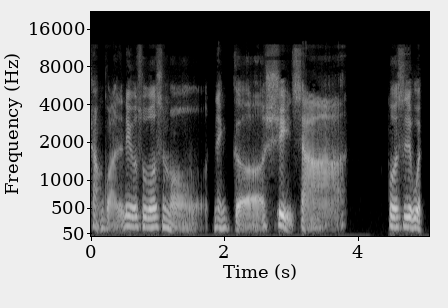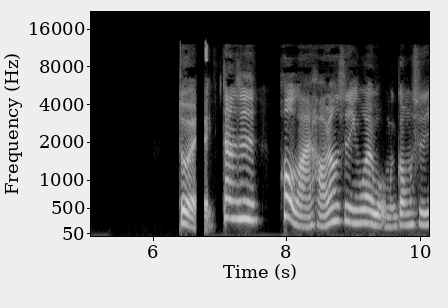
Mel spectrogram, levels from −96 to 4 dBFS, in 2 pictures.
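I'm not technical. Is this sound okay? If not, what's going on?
No. There's a digital broadcast dropout: the receiver briefly lost the signal or received corrupted frames and muted, so the speech snaps to silence from 6.63 to 6.82 s.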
